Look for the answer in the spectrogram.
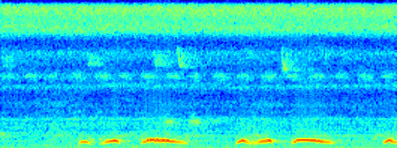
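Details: Spotted dove luring during trapping with a newly brought decoy: repeated low hollow phrases, two quick notes then a longer arched coo, about three phrases in under three seconds over a steady high hum.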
